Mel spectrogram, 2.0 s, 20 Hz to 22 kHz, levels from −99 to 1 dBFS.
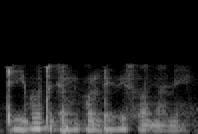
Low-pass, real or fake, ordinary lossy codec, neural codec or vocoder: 3.6 kHz; fake; MP3, 32 kbps; codec, 24 kHz, 1 kbps, SNAC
